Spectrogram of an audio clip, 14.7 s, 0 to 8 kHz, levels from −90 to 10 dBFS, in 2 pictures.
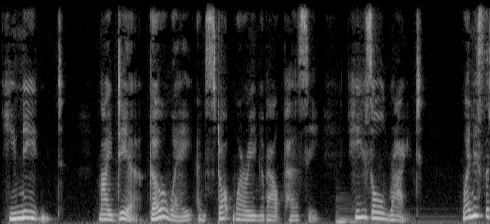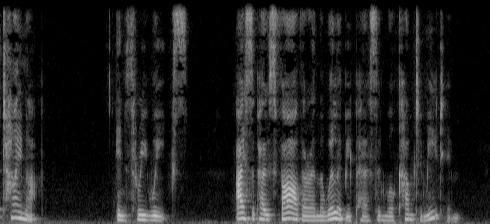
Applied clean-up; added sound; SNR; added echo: none; Bowed string instrument; 18 dB; none.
